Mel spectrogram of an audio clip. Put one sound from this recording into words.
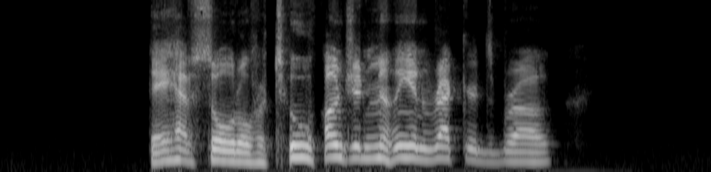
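A young man speaks casually into a close microphone over an online call.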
